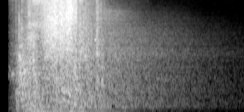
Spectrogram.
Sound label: Door Close; Warframe; Quests; TheNewWar; Ambience; Drifter Camp; Ambient Gameplay; Liset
